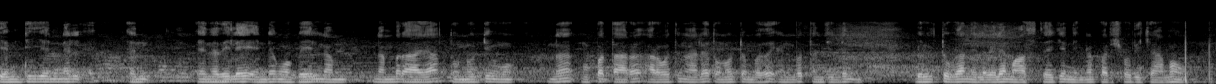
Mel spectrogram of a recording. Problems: low volume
